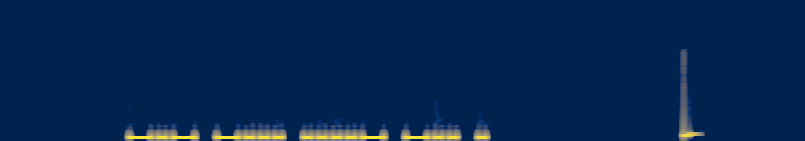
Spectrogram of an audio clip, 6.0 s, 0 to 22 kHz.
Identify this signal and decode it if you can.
Morse code, heard as a keyed tone, about 22 wpm, 700 Hz. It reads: KB4DE
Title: Call Signs - 22wpm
